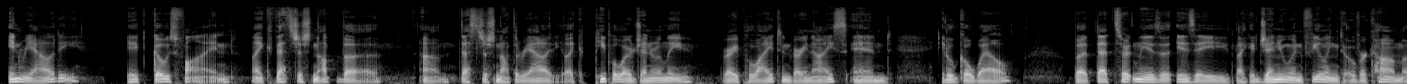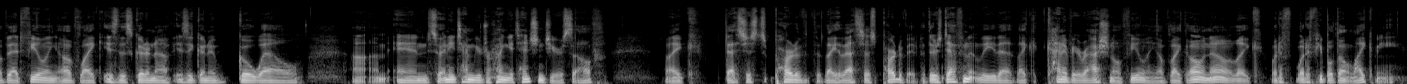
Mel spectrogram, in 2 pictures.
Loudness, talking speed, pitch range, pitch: -20 LUFS, 215 wpm, 90-110 Hz, 100 Hz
